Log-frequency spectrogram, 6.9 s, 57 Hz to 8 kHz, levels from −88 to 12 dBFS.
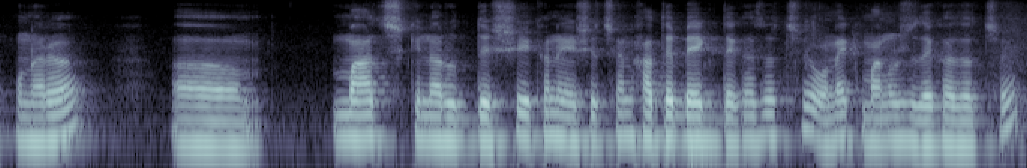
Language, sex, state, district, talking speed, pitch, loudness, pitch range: Bengali, male, Tripura, West Tripura, 125 wpm, 130 Hz, -19 LUFS, 125-140 Hz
